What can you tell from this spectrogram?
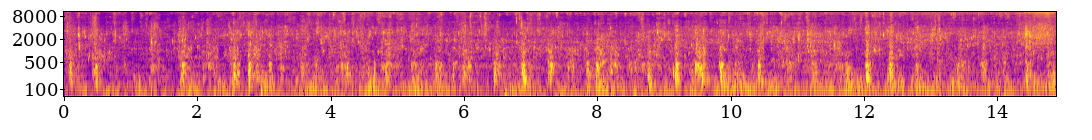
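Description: River water lapping and trickling against the side of a wooden boat, with irregular short low slaps against the hull.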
